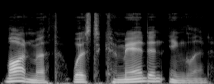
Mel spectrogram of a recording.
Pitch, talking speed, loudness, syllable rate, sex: 110 Hz, 170 wpm, -20 LUFS, 4.5 syllables/s, male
